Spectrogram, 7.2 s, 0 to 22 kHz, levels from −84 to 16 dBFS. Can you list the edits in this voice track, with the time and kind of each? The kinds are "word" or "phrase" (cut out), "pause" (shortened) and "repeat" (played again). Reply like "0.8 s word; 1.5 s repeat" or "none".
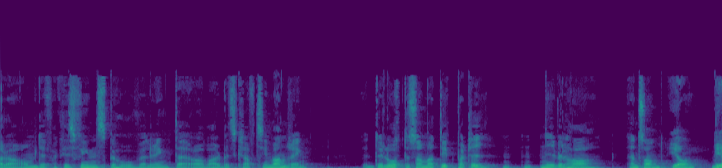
none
